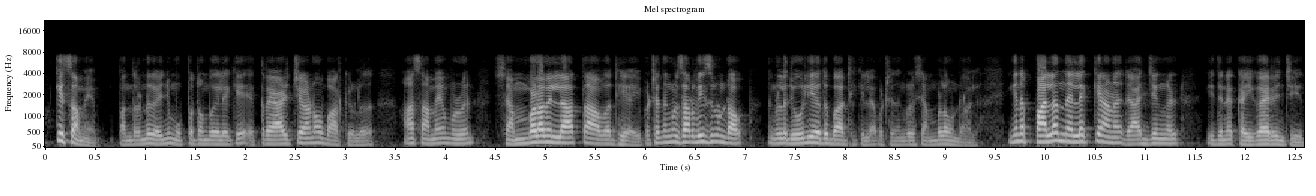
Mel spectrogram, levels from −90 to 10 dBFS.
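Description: No faults found in this speech; the wideband sound fits the AMR wideband (HD Voice) codec at its highest rate, 23.85 kbit/s, where any coding damage is faint at most.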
